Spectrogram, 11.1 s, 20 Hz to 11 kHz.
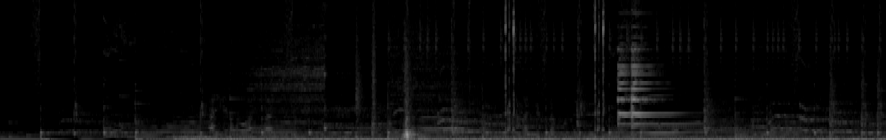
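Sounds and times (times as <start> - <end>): background music: 0.0 - 11.0
car rumble in motion: 2.2 - 11.0
quick clicks: 6.3 - 6.6, 7.3 - 7.7
bright bell-like chime: 7.7 - 8.6.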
